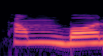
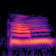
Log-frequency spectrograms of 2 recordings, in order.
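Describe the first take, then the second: First: A b sound follows the final m. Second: The word ends on the m sound. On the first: The speaker calls it wrong. "थम ब नहीं पढ़ते" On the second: The speaker calls it right. "अब इसको थम पढ़ेंगे"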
